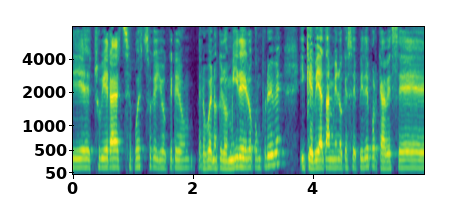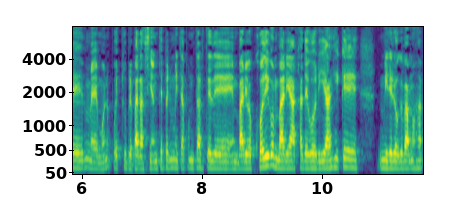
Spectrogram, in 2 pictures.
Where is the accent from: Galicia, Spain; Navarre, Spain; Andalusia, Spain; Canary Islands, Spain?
Andalusia, Spain; Ubrique; nosotros aportamos como andaluces y andaluzas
